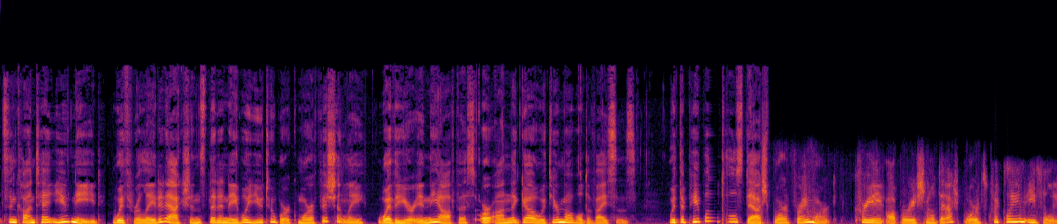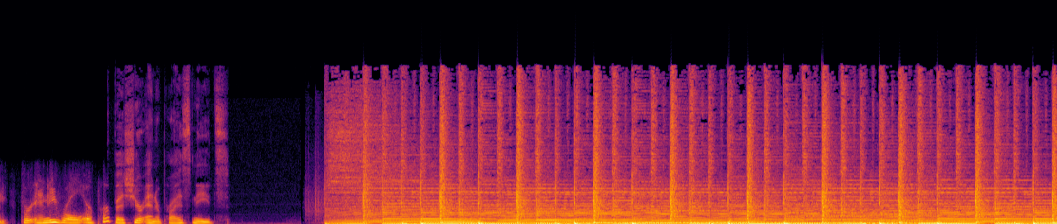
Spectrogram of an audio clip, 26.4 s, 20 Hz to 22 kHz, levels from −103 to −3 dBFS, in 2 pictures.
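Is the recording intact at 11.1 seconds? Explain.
No. From 9.52 to 14.61 s the sound turns coarse and muffled, with nothing above 6 kHz. This is a call bitrate drop, consistent with the encoder falling from about 64 to 8 kbps.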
